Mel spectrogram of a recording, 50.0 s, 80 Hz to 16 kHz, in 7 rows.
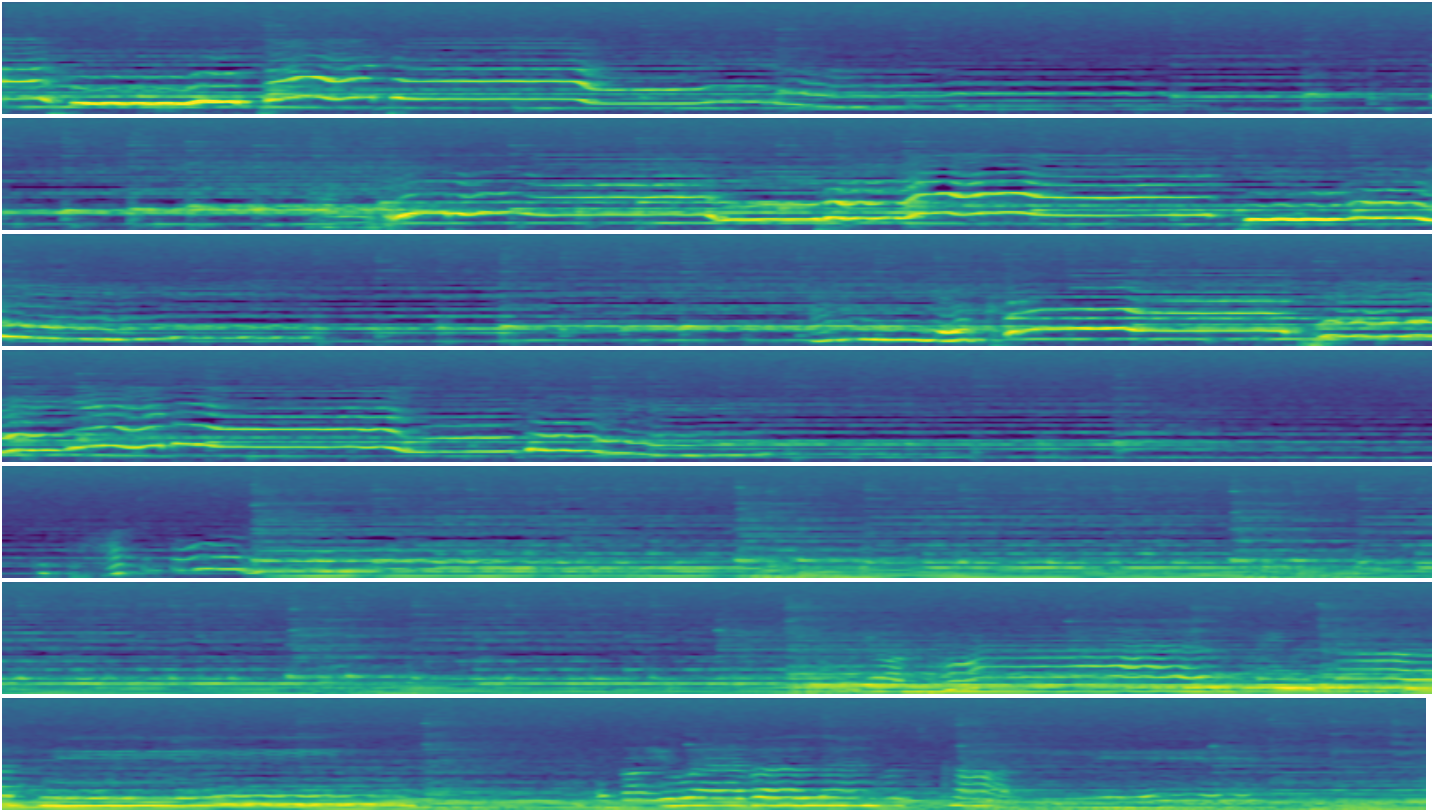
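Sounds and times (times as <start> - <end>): woman singing: 0.0 - 6.0, 8.7 - 16.0, 18.3 - 26.0, 28.8 - 33.0, 39.7 - 50.0
piano chords: 0.0 - 50.0
woman singing pop ballad: 40.0 - 45.2, 45.9 - 49.4.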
